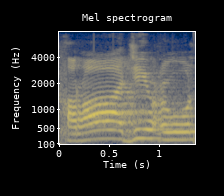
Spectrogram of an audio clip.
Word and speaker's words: راجعون: وَأَنَّهُمْ إِلَيْهِ، وَأَنَّهُمْ إِلَيْهِ راجعون، را کے اوپر کھڑی زبر، را کو لمبا کرنا ہے۔ راجعون عین کے اوپر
